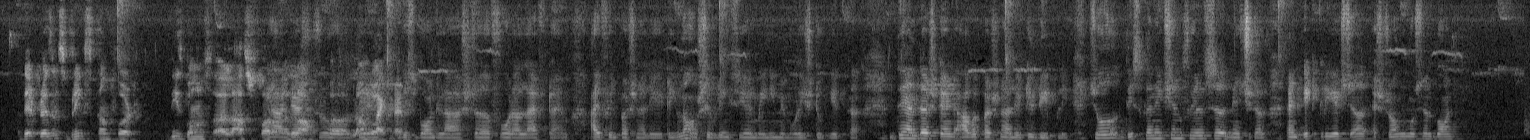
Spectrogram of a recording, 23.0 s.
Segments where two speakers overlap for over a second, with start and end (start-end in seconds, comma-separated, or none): 4.0-6.2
